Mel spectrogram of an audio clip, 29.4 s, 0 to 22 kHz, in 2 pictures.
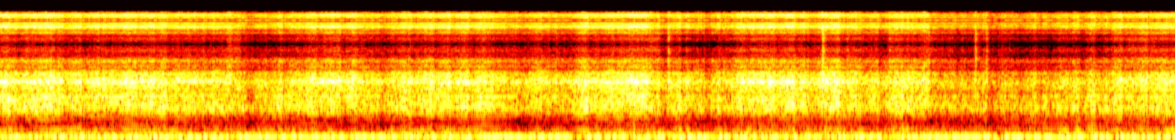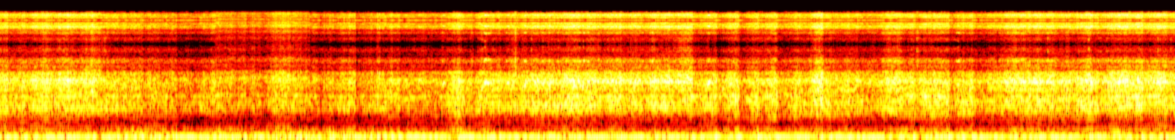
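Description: Abarth 500 Assetto Corse race car's turbocharged four-cylinder engine running hard at racing speed, heard from inside the stripped cabin along with steady road and wind noise. The engine note shifts in pitch a few times as the car goes through the corners.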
